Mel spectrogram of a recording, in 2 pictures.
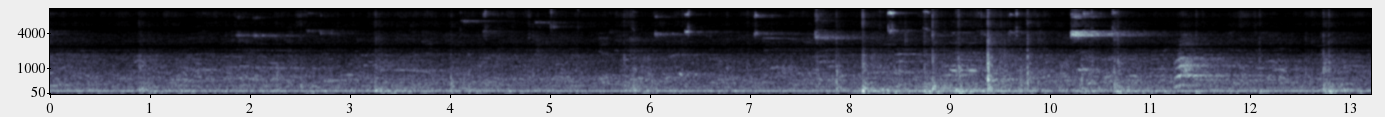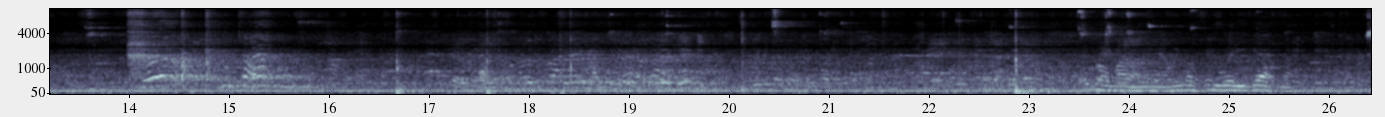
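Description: Sneakers squeak on a gym floor in a large echoing hall.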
